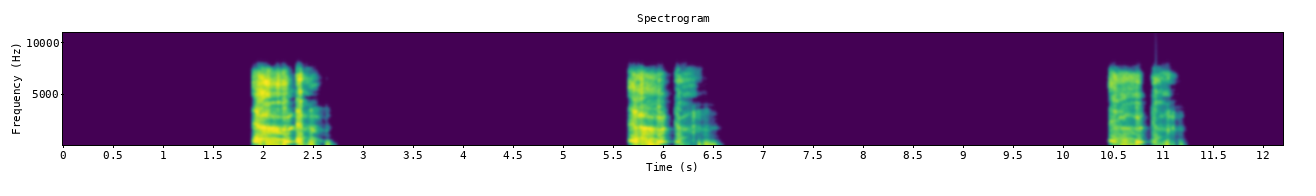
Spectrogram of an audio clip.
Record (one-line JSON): {"three_cough_length": "12.2 s", "three_cough_amplitude": 30960, "three_cough_signal_mean_std_ratio": 0.24, "survey_phase": "beta (2021-08-13 to 2022-03-07)", "age": "18-44", "gender": "Female", "wearing_mask": "No", "symptom_runny_or_blocked_nose": true, "symptom_shortness_of_breath": true, "symptom_abdominal_pain": true, "symptom_headache": true, "symptom_change_to_sense_of_smell_or_taste": true, "symptom_loss_of_taste": true, "symptom_other": true, "smoker_status": "Ex-smoker", "respiratory_condition_asthma": false, "respiratory_condition_other": false, "recruitment_source": "Test and Trace", "submission_delay": "1 day", "covid_test_result": "Positive", "covid_test_method": "ePCR"}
